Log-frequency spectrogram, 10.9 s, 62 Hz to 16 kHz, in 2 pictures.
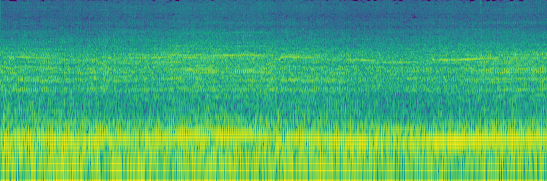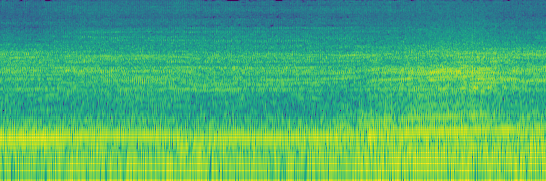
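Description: Ducati Panigale V4S's 1103 cc V4 engine pulling steadily in second gear, heard from the rider's position. Its pitch sags slightly about four seconds in and climbs near the end as the bike picks up speed.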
